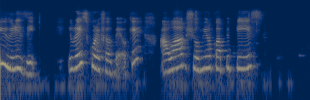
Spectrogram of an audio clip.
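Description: A young boy speaks with animation over an online call.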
